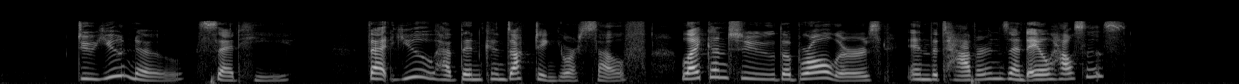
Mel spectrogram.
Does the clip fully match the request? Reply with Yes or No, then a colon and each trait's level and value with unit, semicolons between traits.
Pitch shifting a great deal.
No: average, 4.1 semitones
